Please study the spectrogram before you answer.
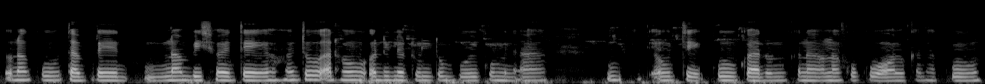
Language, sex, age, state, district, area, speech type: Santali, female, 18-30, West Bengal, Uttar Dinajpur, rural, spontaneous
